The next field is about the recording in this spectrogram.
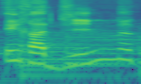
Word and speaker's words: Eradyn: Bonjour, Mestre Radin. – Alors, ça se prononce Eradine comme euh, Auberine ou Quentin.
